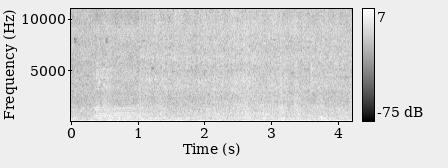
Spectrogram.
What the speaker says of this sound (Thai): พอมาถึงตรงนี้เรารถไฟเราจะชะลอความเร็ว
